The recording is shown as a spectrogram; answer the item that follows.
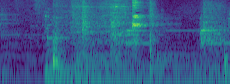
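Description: Glass storage jars and kitchenware clinking and knocking as they are set on a cupboard shelf, with a sharp clink about half a second in and another just after one second in, over background music.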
